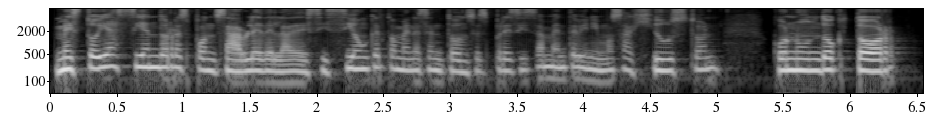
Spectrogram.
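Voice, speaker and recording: A woman in her late thirties with a Mexican accent shares a frank personal testimony on a podcast. Her voice sits at a middle pitch with a gravelly, frying edge. She talks straight to the listener and swears casually. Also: fairly even intonation, normal speed, darkish tone. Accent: Mexican Spanish. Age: late 30s. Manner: candid, addresses listener directly, casual swearing. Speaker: podcast guest.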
